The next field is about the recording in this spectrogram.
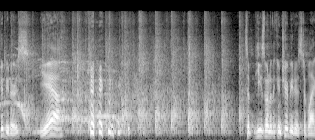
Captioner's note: laughs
